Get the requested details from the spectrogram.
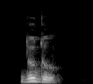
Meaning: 1. any stuffed toy such as a stuffed animal 2. beloved, darling (term of endearment)
- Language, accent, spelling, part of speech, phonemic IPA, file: French, France, doudou, noun, /du.du/, LL-Q150 (fra)-doudou.wav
